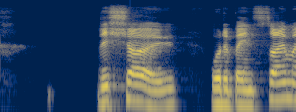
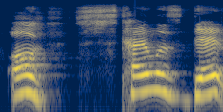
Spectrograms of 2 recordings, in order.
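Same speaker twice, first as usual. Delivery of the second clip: mock shocked gasp; 9 semitones higher, 7 dB louder, slower than usual.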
